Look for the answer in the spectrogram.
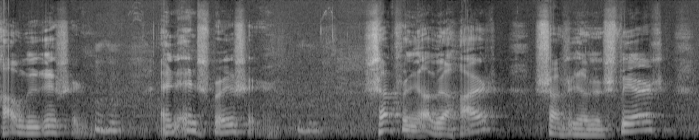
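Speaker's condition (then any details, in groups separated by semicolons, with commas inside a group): Cerebral palsy; lifelong; speaks slowly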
